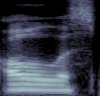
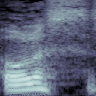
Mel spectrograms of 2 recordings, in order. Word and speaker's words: Eolas: Yeah, pronounced Olus. So, if you if you imagine just drop the E and then olus, that's the easiest way to think about how to say it.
